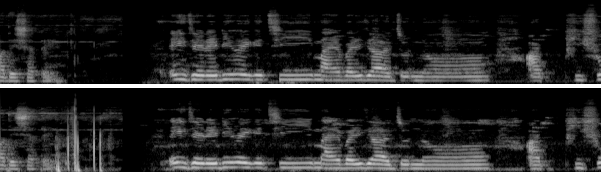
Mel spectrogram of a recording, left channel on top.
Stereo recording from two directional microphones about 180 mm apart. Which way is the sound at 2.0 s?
15° left (ahead or behind).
